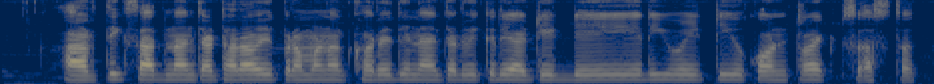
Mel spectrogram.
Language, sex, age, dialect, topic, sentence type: Marathi, male, 25-30, Southern Konkan, banking, statement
